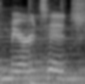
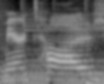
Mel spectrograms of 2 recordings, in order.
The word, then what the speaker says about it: meritage: So it is meritage, not meritage. Yes. It rhymes with heritage.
